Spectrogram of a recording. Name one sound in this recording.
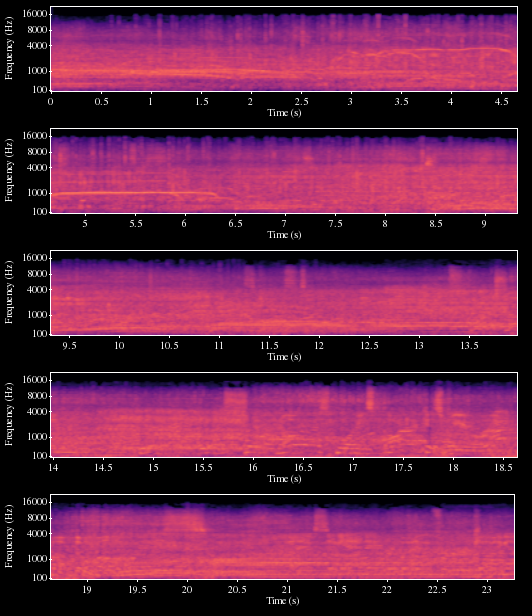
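Car engines rev and roar in an open arena.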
